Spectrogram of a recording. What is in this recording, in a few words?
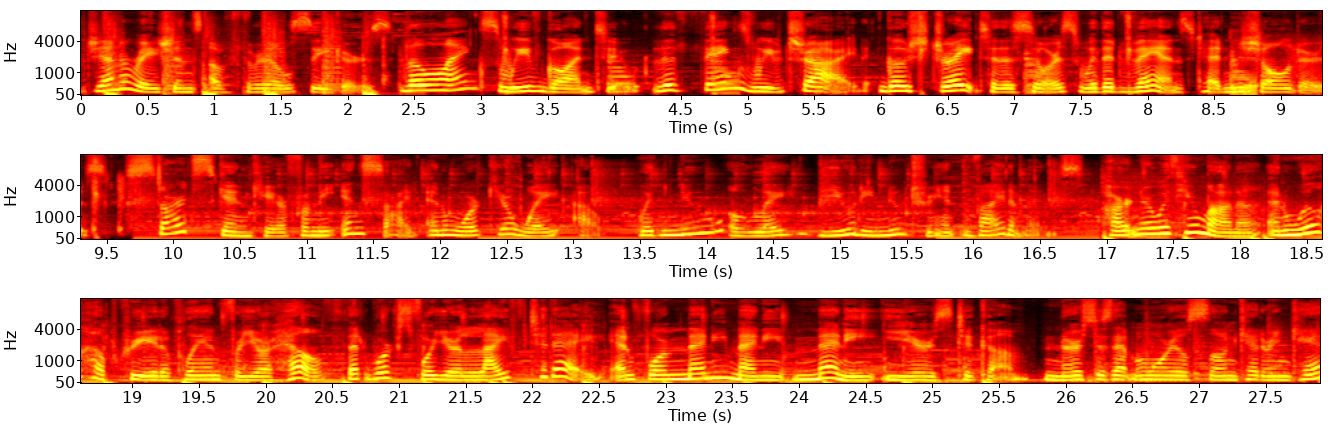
VO Commercial, Voice Over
